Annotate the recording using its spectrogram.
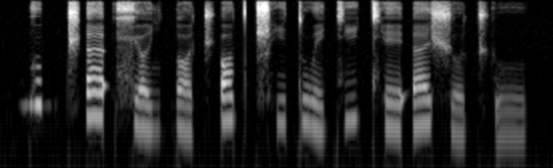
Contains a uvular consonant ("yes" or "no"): no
